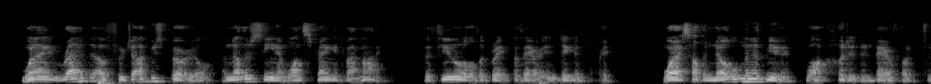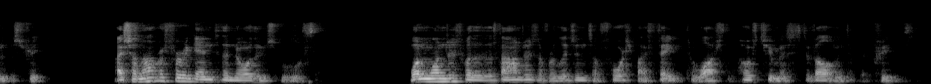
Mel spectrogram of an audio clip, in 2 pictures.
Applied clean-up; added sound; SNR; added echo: neural mask model DeepFilterNet 3.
